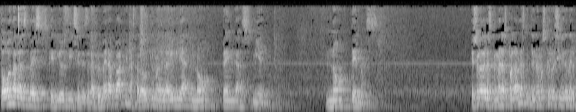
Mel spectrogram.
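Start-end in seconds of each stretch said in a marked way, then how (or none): 3.8-7.5 slow gentle. Shown as a demonstration. Quoting God's words from Bible.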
